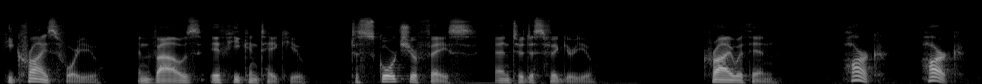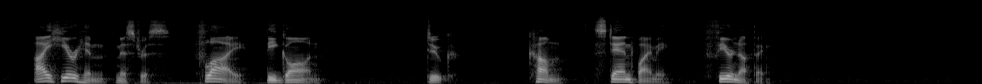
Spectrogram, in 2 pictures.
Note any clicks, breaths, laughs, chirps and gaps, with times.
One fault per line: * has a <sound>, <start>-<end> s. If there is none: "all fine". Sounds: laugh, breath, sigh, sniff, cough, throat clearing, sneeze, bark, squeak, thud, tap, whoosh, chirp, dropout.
all fine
